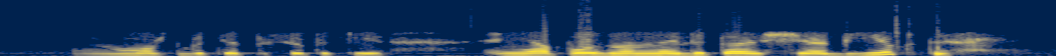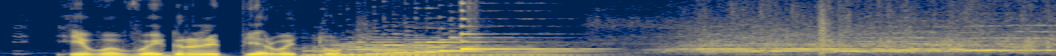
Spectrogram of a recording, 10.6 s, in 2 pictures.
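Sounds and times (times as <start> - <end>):
speech: 0.4 - 5.0, 5.6 - 7.4
brief bright musical sting: 6.8 - 8.5
audience applause: 8.4 - 10.5.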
